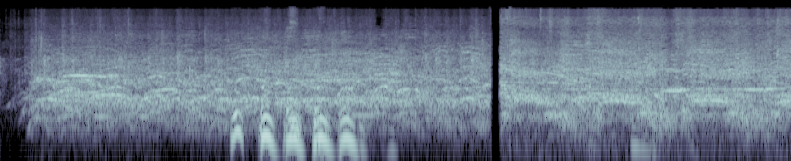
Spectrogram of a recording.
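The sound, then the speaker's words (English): A large crowd roars with sustained cheering and applause, with loud shouted whoops rising near the start. After a brief cut, the steady noisy cheering continues at full volume. “Get some applause going for us.”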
